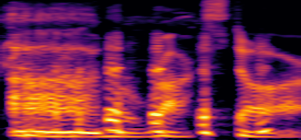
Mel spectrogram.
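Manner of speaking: slow, drawn-out, smug rock-star voice.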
